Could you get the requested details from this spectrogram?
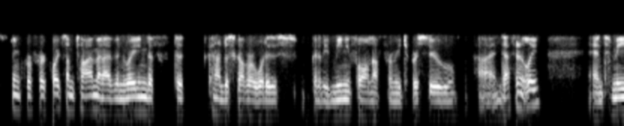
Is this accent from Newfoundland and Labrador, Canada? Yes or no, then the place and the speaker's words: yes; Glovertown, Newfoundland and Labrador, Canada; also born or lived in St. John's; now in Vancouver, Canada; I grew up in Glovertown, Newfoundland. I spent about 10 years in St. John's. In the last couple of years, I kind of drove right across Canada to land here in Vancouver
